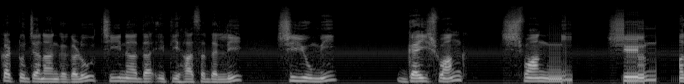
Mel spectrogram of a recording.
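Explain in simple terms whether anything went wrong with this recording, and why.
A couple of things went wrong here. First, there's mains buzz running under the whole recording: a steady, raspy hum locked to the 60 Hz power supply. It usually comes from something like a light dimmer, a power rectifier or a poorly shielded cable picking up electrical spikes, twice per mains cycle, which spread into a gritty buzz well above 60 Hz. It sits quietly behind the speech, but it never lets up.

Second, from about 5.50 s to 6.84 s the speech turns into robotic sound from repeated short buffers. The voice goes stiff and metallic, with a fixed buzz at about 50 Hz while the words still come through roughly. The likely cause is new audio arriving too slowly, so the software kept replaying the last chunk of sound, around 20 ms long, in place of what was missing. About half of that stretch seems to be repeats, and replaying a 20 ms chunk over and over is exactly what forces that 50 Hz drone.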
